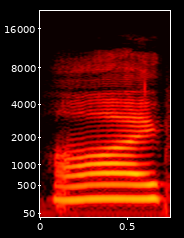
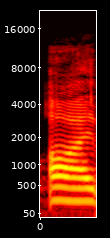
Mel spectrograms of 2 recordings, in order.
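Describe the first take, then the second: First: The vowel starts smoothly without any catch. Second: The vowel starts with a sharp glottal catch. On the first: "or smooth" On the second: "I being a glottal"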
